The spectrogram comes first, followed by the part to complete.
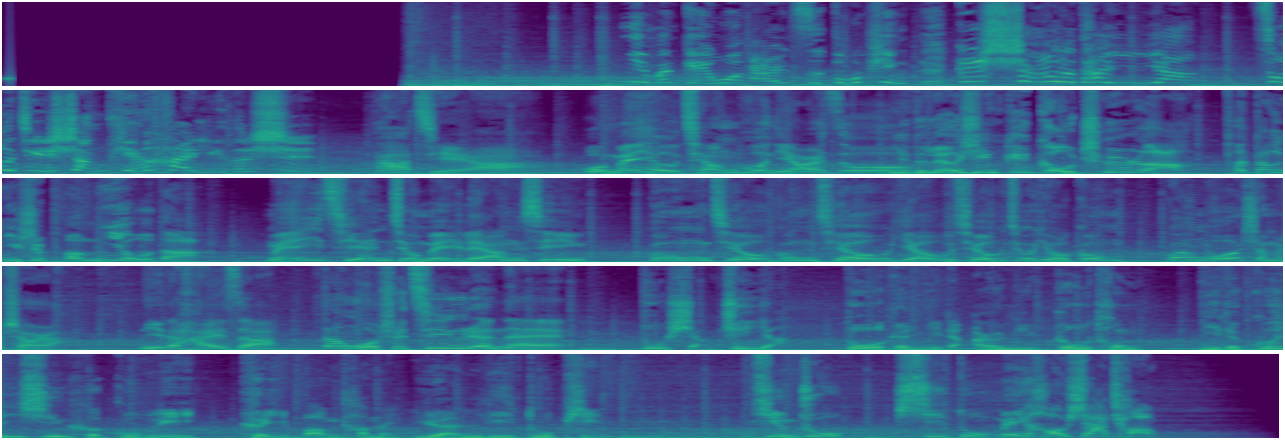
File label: mandarin; parents; radio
